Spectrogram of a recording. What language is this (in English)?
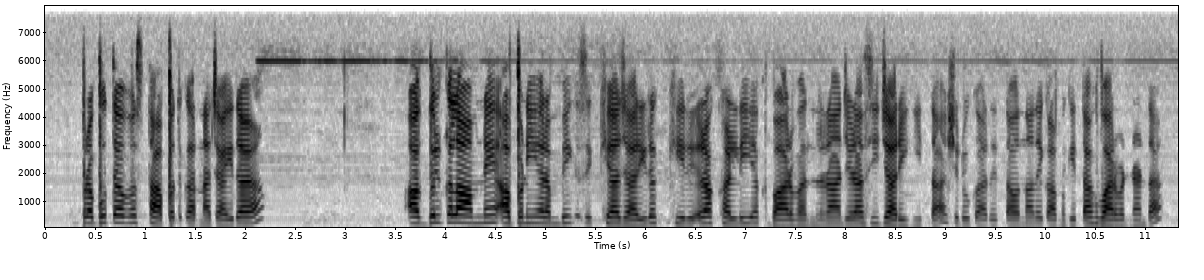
Punjabi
